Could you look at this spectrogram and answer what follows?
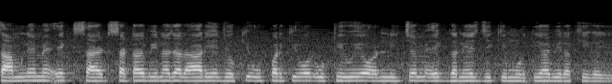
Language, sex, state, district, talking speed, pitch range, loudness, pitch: Hindi, male, Bihar, Darbhanga, 285 wpm, 165-175 Hz, -17 LUFS, 170 Hz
